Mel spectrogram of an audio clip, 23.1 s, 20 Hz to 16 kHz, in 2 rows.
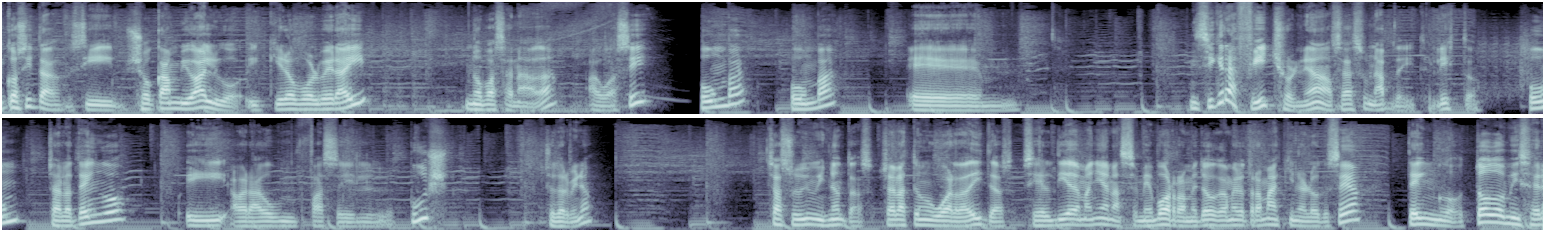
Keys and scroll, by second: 4.5-10.7 typing, 10.7 Return, 14.3 shift+p, 16.9 q.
